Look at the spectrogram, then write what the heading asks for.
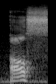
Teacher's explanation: জিহ্বার সামনাটা একই জায়গায় লেগেছে, কিন্তু মাঝখান এবং পেছন উঠে গিয়ে আওয়াজকে উপরে ঠেলে দিচ্ছে, ভারী আওয়াজ হবে। আস, আওয়াজ উপরে উঠে যাচ্ছে।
